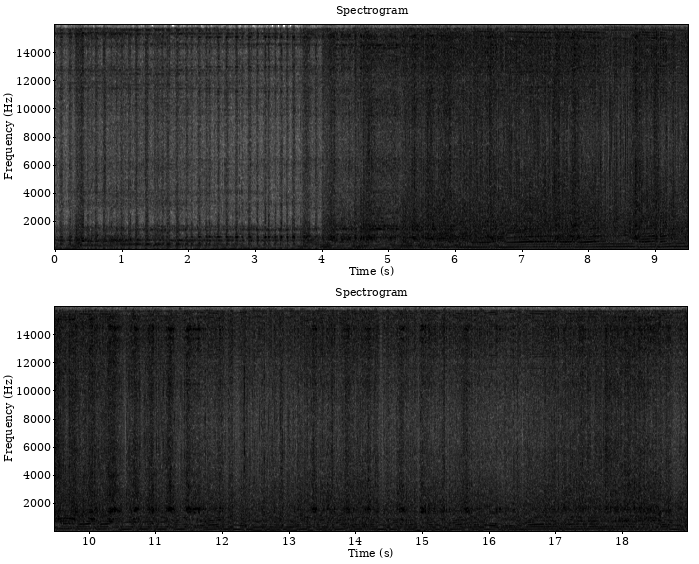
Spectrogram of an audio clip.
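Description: A snowmobile engine roars loudly up close, its pitch rising and falling with the throttle.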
